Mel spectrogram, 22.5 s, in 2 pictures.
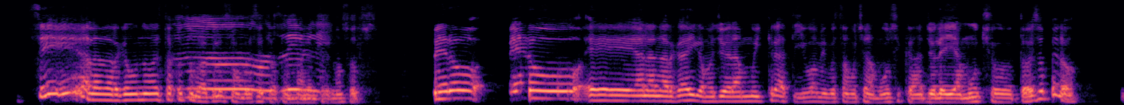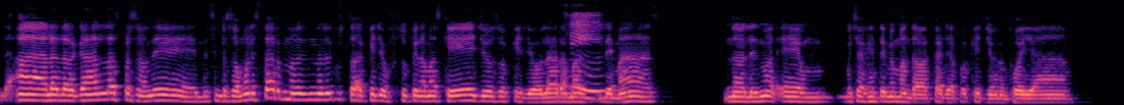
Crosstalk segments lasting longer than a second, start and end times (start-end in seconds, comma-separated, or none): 1.8-3.4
